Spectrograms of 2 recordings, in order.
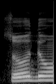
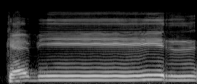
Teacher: huruf ro-nya di ujung menjadi tebal. Kenapa tebal? Karena ada huruf dhammah sebelumnya.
